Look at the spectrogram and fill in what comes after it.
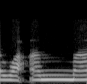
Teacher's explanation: व अम्मा में देखिए मीम मुशद्दद है, गुन्ना करेंगे, अलिफ मद्दा करेंगे, 2 हरकत लंबा करेंगे।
